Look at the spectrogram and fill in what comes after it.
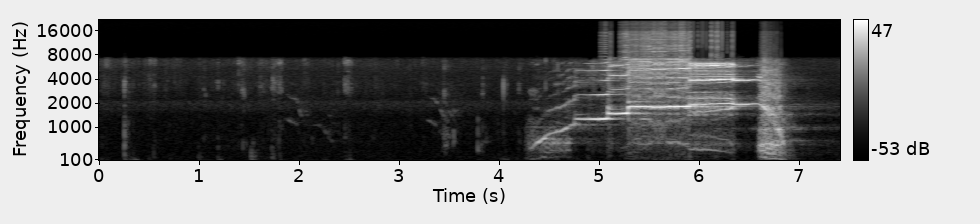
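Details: A bull elk in the Utah mountains in fall, during the rut, bugles: a climbing, whistled scream that holds high, then breaks into a rough grunt.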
